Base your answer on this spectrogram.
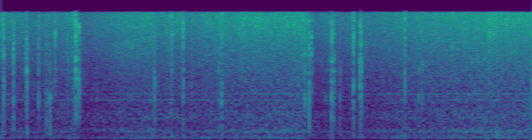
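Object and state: Glitter vinyl cosmetic bag.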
